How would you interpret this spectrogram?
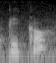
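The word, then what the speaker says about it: picó: it stung me well the pico is it stung with that accent on the o where do you think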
